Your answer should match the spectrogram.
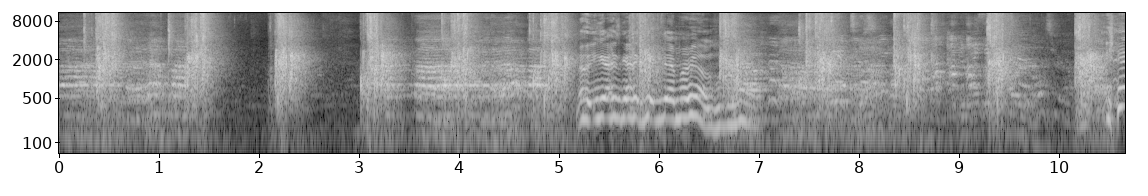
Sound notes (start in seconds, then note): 0.3 voiceover; 6.6 laughs; 7.4 voiceover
